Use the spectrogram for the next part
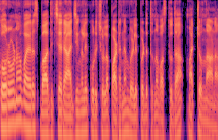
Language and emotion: Malayalam, neutral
